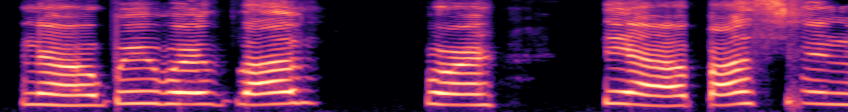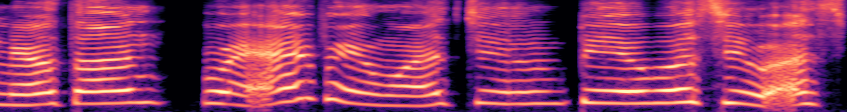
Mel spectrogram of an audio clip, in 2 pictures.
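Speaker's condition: ALS; diagnosed at age 33, slower progression than expected, power in legs not arms; about 8 years since diagnosis, responds to gentle careful strength-building exercise

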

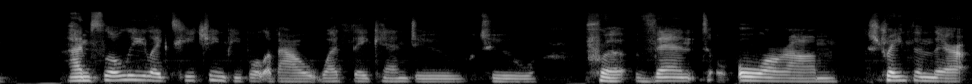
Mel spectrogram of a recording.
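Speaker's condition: Stuttering; severe in high school around age 17, fear of talking and communicating; expects stuttering during conversation; prolonged sounds

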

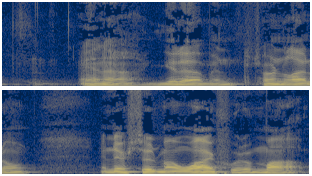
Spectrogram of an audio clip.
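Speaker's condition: Parkinson's

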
